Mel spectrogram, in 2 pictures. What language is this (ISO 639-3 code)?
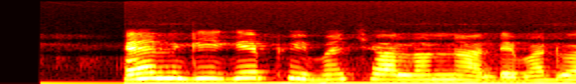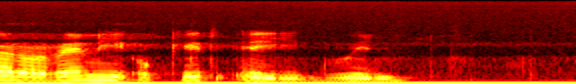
luo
